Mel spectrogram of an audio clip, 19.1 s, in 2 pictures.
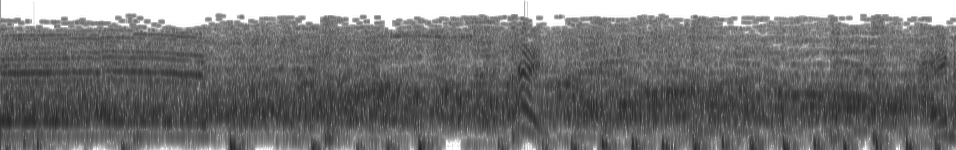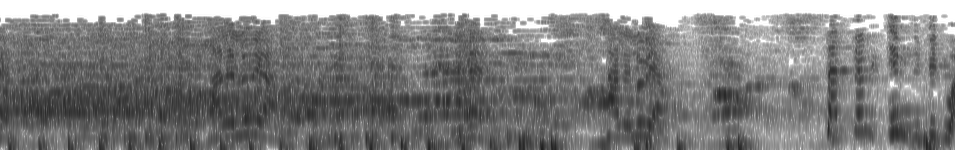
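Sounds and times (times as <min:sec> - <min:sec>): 
church congregation clapping: 0:00.0 - 0:15.0
church congregation shouting praise and whooping: 0:00.0 - 0:17.7.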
